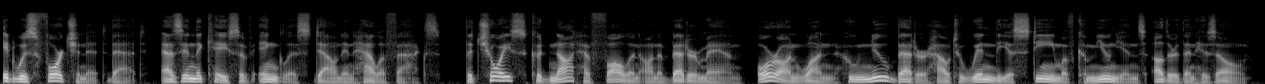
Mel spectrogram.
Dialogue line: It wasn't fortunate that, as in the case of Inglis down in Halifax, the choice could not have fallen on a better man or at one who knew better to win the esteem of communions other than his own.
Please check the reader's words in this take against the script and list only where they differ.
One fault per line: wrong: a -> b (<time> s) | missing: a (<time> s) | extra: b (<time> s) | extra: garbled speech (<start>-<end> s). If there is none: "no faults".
wrong: wasn't -> was (0.1 s)
wrong: at -> on (7.8 s)
extra: how (9.3 s)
